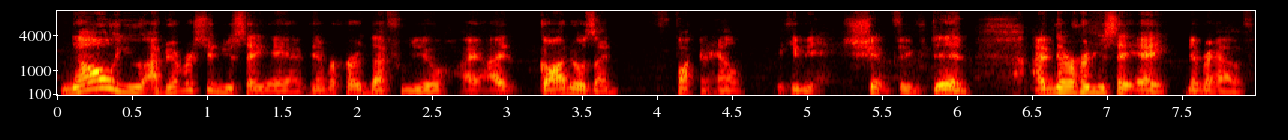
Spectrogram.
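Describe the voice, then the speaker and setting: Husky New England man, animated delivery. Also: mid-range voice, a little fast, no echo. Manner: rambling, repeats phrases, swears casually. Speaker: podcast co-host. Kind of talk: casual livestream banter.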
